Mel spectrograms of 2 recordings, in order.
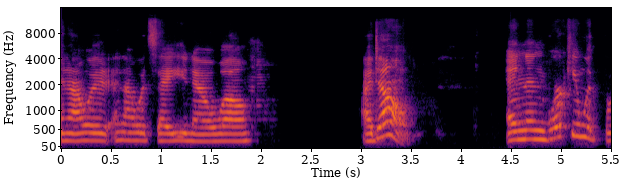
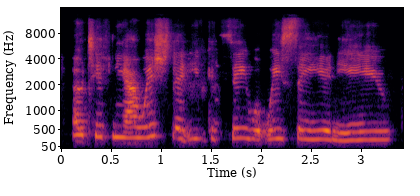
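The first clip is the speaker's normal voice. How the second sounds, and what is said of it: Imitating her mother's voice. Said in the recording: “my mom ... I'm going to do your voice.”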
